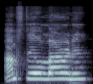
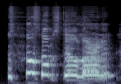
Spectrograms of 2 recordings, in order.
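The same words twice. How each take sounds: First: Said in the usual way. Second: High, slow fake sob through laughter; hammed-up teary whine, laughing; mock crying. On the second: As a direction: whimper it like a mock cry, high and drawn out.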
